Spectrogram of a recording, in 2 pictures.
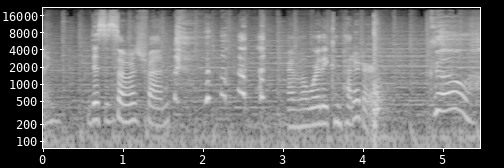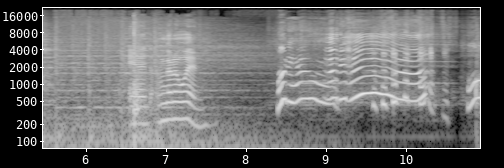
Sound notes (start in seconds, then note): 1.7 laughing; 6.2 oven door slamming; 9.4 contestants laughing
